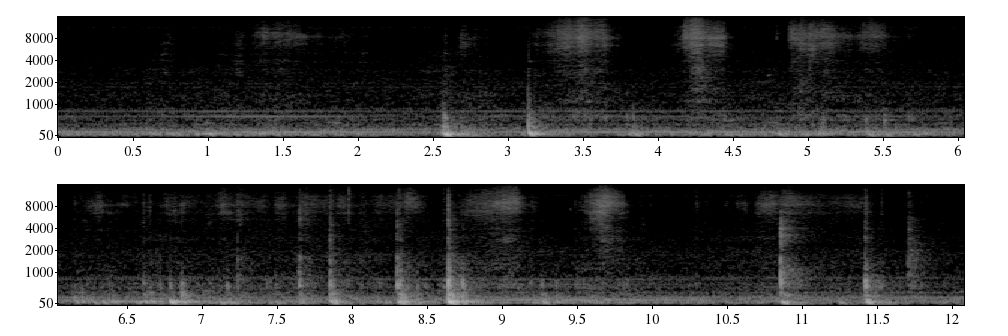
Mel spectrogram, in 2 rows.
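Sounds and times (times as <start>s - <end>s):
spatula scraping dough in bowl: 3.2s - 5.6s.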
